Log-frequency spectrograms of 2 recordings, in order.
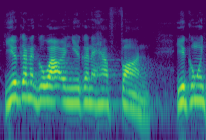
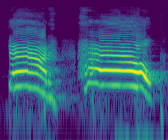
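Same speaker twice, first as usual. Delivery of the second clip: high, loud, desperate call for help; daughter crying for help; 13 semitones higher, 9 dB louder than usual. Retold or imitated. Daughter in trouble calls her dad: loud, high panicked cry. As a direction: cry out from across the water, panicked.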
